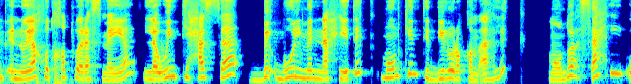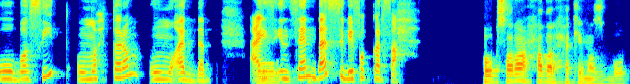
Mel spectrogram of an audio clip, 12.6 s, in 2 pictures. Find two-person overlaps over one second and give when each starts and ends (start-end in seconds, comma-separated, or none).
none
